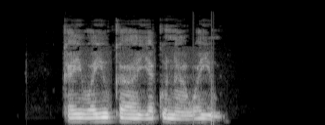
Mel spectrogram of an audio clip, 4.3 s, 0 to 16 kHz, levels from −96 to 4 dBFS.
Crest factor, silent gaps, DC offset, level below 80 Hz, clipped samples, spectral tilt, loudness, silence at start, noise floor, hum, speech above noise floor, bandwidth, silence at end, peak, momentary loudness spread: 16 dB; none; under 0.1%; -62 dBFS; under 0.1%; -6.5 dB/octave; -19 LUFS; 0.85 s; -70 dBFS; none; 52 dB; 8.2 kHz; 1.4 s; -4 dBFS; 8 LU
